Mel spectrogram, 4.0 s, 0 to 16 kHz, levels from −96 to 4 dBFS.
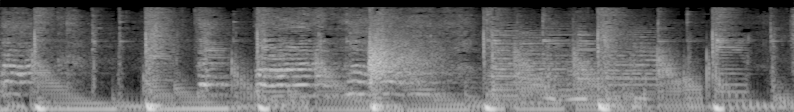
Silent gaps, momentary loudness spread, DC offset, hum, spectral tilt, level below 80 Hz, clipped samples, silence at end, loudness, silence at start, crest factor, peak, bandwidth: none; 9 LU; under 0.1%; none; -4 dB/octave; -28 dBFS; under 0.1%; 0 s; -22 LUFS; 0 s; 22 dB; 0 dBFS; 13 kHz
